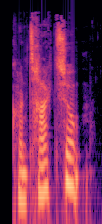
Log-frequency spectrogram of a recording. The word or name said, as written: kontraktsum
